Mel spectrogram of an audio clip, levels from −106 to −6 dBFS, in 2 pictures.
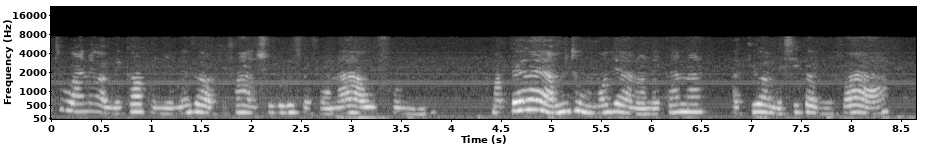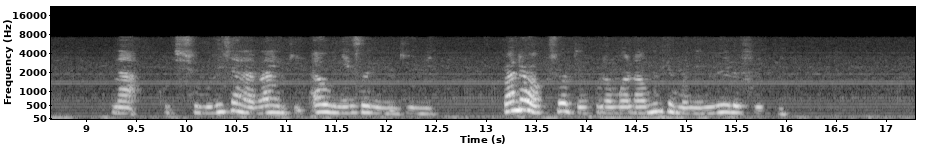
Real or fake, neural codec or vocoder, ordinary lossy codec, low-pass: real; none; AAC, 48 kbps; 7.2 kHz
